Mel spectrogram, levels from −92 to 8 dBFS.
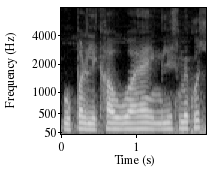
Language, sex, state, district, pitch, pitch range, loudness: Hindi, male, Uttar Pradesh, Lucknow, 140 Hz, 135-145 Hz, -13 LUFS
